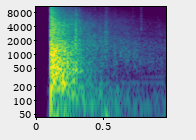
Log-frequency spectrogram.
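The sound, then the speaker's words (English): A single gunshot from a gun firing a blank: one loud, sharp crack that decays over about a second. “Matt raises the gun and slowly aims at the man. Matt fires.”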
